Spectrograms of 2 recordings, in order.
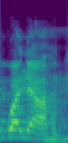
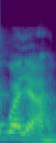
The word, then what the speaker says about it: Guagliardo: Mas a pronúncia italiana é Gualhardo, né?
